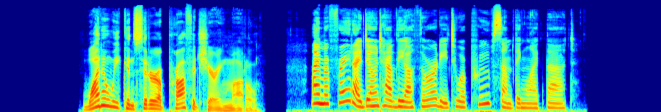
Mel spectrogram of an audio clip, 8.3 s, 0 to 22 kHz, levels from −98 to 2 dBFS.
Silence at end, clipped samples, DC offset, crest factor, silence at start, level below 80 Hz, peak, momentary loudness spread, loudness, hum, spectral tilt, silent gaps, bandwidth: 1.2 s; under 0.1%; under 0.1%; 18 dB; 1.05 s; -38 dBFS; -2 dBFS; 10 LU; -17 LUFS; none; -5 dB/octave; 3.31-3.57 s; 18 kHz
